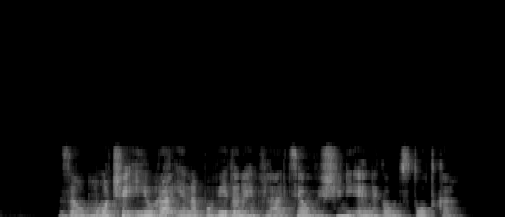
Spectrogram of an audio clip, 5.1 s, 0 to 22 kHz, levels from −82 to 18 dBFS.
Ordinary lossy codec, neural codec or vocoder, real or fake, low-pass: none; none; real; 7.2 kHz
